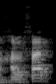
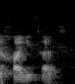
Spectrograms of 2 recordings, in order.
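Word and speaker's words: خلفات: Ya, kemudian di sini beliau menyebutkan al-khalifat, artinya bi fathil kha'il mu'jamah, yaitu kha, khalifat, wa kasril lam, dan mengkasrahkan lam, khali, yang bacanya bukan khalfat tapi khalifat. Jam'u khalifah, jamak dari kata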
